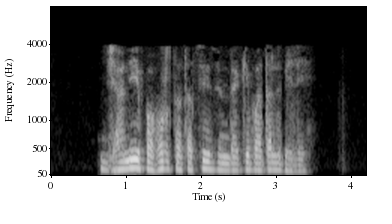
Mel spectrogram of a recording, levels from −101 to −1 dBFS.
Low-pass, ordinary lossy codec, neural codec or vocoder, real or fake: 7.2 kHz; AAC, 16 kbps; none; real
